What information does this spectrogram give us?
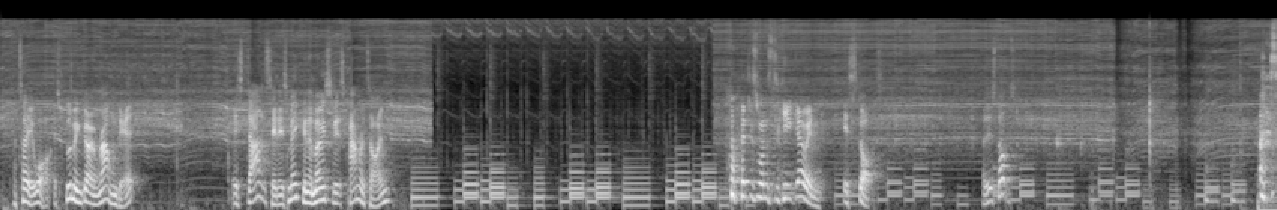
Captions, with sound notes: I tell you what, it's blooming going round it. It's dancing, it's making the most of its camera time. (funky music) (laughs) It just wants to keep going. It stopped, has it stopped? (laborious whirring)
